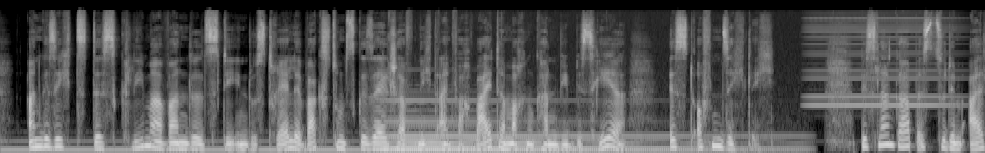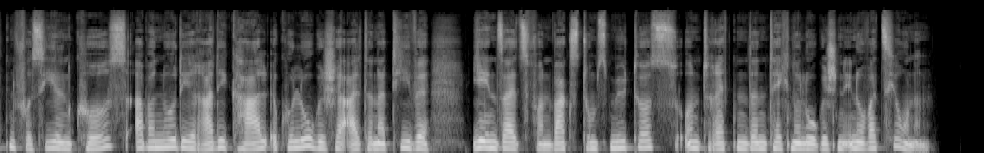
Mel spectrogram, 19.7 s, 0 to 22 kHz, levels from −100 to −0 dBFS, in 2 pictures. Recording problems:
background music; loud; until 9.5 s; 10 dB below the speech

